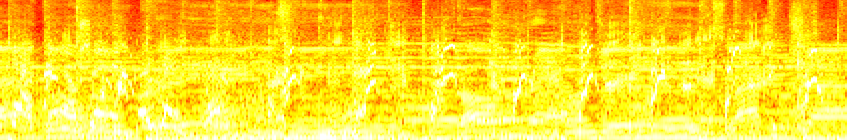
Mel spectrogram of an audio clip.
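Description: A chihuahua yapping over and over in short, high, rising barks, about two a second, baying at a piglet. A loud pop song with singing plays over it.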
